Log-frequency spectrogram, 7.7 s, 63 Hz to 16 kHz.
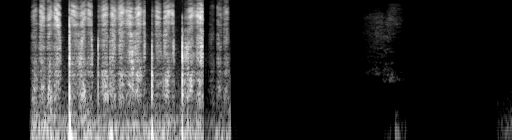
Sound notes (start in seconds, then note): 0.4 writing on chalkboard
